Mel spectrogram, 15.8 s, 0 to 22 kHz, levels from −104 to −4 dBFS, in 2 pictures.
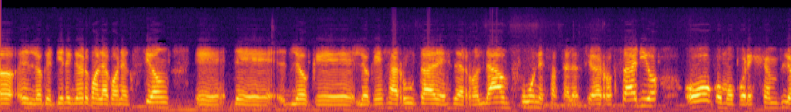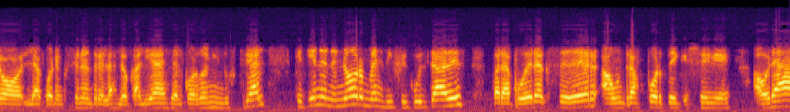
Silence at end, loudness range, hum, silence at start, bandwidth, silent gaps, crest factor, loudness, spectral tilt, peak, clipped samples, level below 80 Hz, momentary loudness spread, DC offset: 0 s; 4 LU; none; 0 s; 5.8 kHz; none; 16 dB; -16 LUFS; -5 dB/octave; 0 dBFS; under 0.1%; -58 dBFS; 8 LU; under 0.1%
